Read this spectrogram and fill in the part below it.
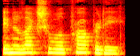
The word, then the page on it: intellectual property: American English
